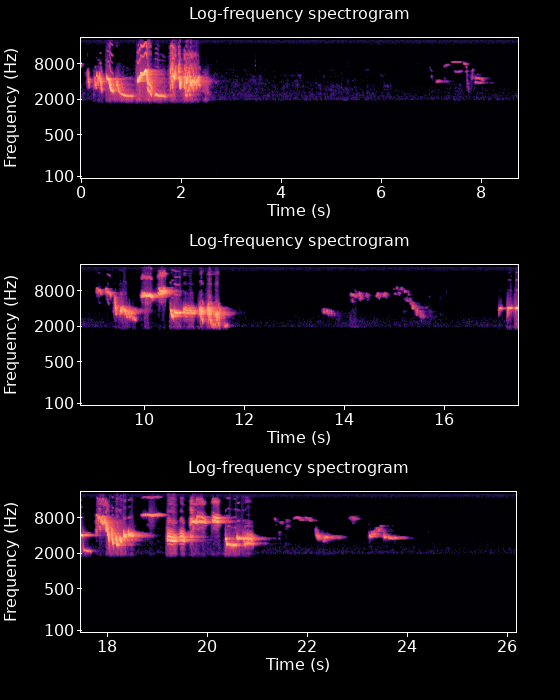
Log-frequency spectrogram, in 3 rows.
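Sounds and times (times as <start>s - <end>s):
European robin song: 0.0s - 2.6s, 9.0s - 11.8s, 17.1s - 21.2s.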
